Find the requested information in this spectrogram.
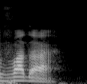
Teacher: Como o O está em uma sílaba átona, ele é pronunciado como se fosse um A, portanto a pronúncia Vadá.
